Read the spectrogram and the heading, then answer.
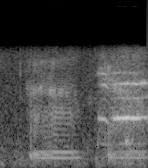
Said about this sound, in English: Cat's cracking me up. I'm sorry. I know. I can't get the door, or I would open the door and let her out, believe me. She wants to be on the radio.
